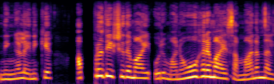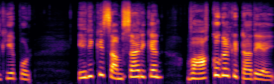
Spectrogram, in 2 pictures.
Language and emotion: Malayalam, surprised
